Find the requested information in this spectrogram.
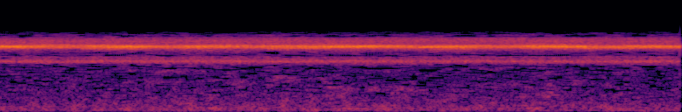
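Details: Continuous cricket chorus, a bright high-pitched trill that never breaks, two pitch layers stacked together, evenly loud throughout with a soft low rumble underneath.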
